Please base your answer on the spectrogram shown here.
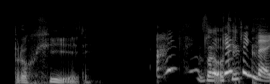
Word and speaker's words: broschyr: the sh, and then you have the worst vowel in the world, I. But there's also the O in there as well, which I never know how to pronounce too.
